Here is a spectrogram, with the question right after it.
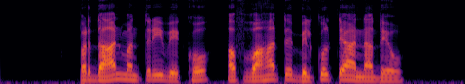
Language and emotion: Punjabi, neutral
